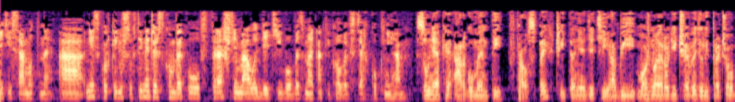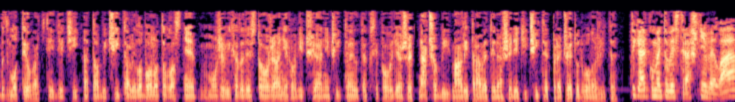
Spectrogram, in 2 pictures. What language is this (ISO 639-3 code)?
slk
